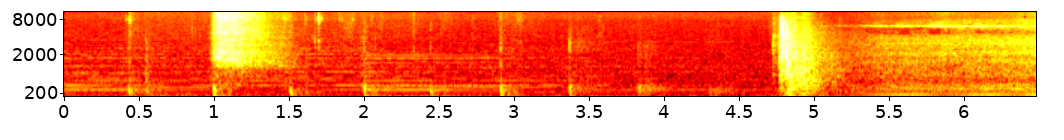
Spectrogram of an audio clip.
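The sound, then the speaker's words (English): Quiet ambience in an airport arrivals area: regular soft ticks over a low steady hum, broken by two brief hissing bursts like sliding doors opening. “enters an airport arrivals area.”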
